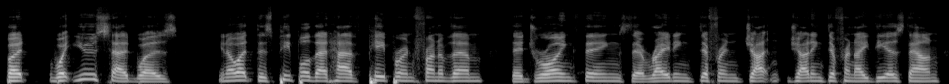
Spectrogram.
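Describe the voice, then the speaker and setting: A man's voice: a little high, steady tone, moderate pace, clear, resonant tone, no room sound. A man hosting an invention interview show, asking loose, rambling questions. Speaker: show host.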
